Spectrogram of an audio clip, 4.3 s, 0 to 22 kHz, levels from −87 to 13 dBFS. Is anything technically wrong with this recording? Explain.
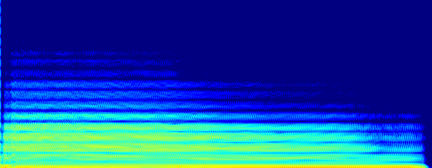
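Yes. Throughout the clip there is channel delay (comb filtering): one channel lags the other by about 0.7 ms, and when the two are summed to mono they cancel at evenly spaced frequencies, starting around 700 Hz. The result is a hollow, phasey sound.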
